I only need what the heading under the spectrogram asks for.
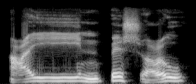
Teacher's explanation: আইন হরফ হলকের মধ্যখান থেকে চাপ দিয়ে উচ্চারণ করতে হবে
